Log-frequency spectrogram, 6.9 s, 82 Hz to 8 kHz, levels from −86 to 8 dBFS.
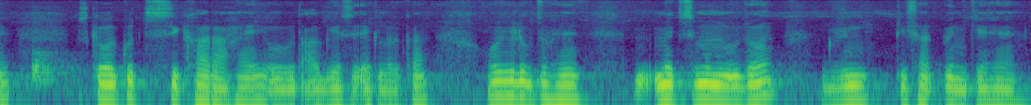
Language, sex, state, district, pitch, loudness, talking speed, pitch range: Hindi, male, Arunachal Pradesh, Papum Pare, 100 Hz, -16 LUFS, 200 wpm, 90-105 Hz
